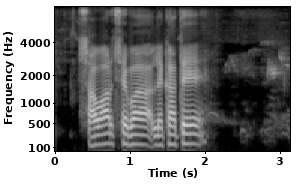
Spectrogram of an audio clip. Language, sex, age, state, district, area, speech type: Santali, male, 30-45, West Bengal, Jhargram, rural, spontaneous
